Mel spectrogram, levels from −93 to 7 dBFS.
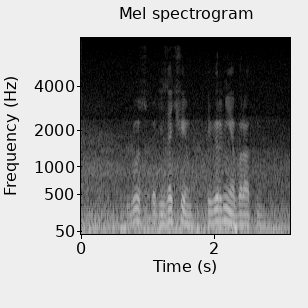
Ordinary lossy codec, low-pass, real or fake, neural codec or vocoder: none; 7.2 kHz; real; none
